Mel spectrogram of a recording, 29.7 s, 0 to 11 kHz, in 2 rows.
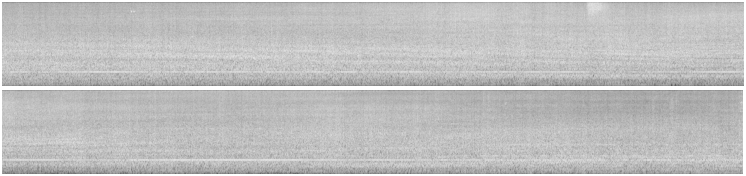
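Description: Indian Railways WAP-7 electric locomotive and its Rajdhani train pulling slowly out along a station platform. It makes a steady loud running noise with one constant tone held throughout, and a brief high hiss near the middle.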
